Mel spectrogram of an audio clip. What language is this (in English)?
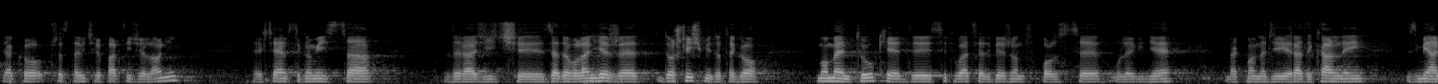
Polish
